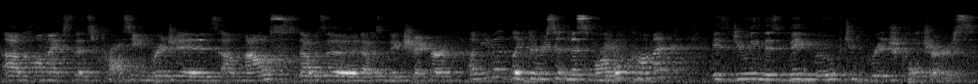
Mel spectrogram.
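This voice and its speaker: An earnest young woman from Belgium explains her points on a comics panel, pausing often on fillers. Her voice rings through a big convention hall from a distant microphone. A steady wash of crowd noise sits underneath. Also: medium pitch. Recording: echoey hall, distant mic, noisy.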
